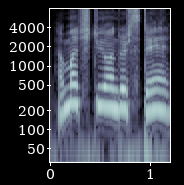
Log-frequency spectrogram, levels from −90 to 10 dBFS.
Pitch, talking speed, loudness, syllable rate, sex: 215 Hz, 250 wpm, -15 LUFS, 6.5 syllables/s, male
